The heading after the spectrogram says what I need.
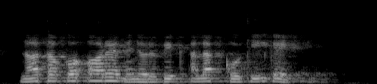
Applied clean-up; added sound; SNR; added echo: none; none; none; reverberation time 1.1 s.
